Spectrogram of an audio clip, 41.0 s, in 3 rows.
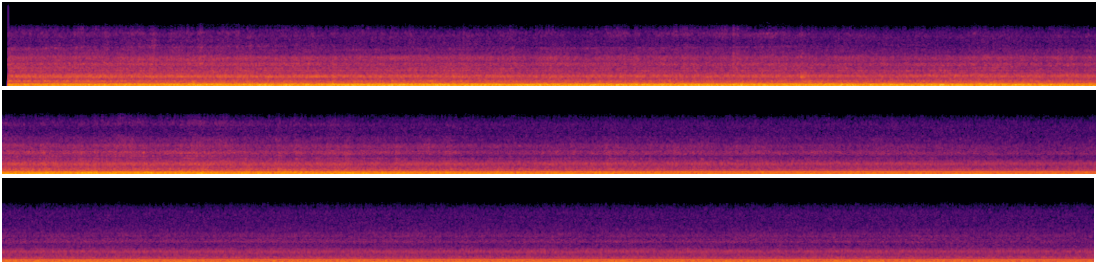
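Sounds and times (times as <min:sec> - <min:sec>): freight train rumbling past: 0:00.1 - 0:25.4.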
